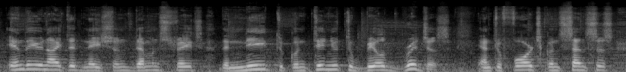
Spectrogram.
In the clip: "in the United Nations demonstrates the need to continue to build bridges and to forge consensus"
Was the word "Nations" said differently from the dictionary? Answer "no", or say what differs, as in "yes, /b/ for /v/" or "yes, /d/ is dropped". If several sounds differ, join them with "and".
yes, /z/ is dropped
